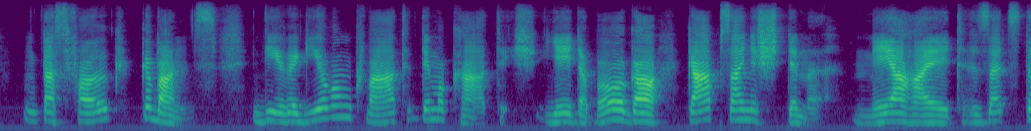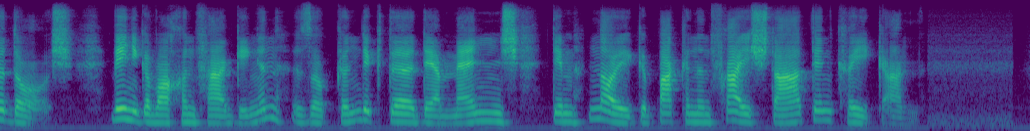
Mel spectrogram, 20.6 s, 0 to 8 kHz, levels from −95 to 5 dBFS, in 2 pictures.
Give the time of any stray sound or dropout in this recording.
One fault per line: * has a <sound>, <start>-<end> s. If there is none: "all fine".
all fine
